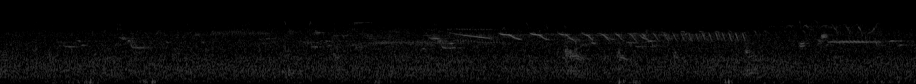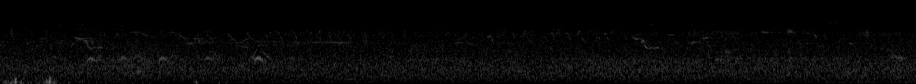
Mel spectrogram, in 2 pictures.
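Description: Small birds singing faintly over a steady outdoor hiss, with one bird giving a fast run of about a dozen quick descending notes about four seconds in and scattered short chirps elsewhere. Two brief low thumps come about nine seconds in.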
